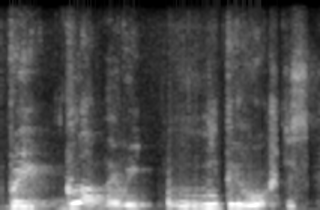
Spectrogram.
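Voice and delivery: slow soothing promise to a worried woman; gentle reassurance. Acted. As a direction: soothe her slowly, voice lifted. Reassuring distressed Mary.

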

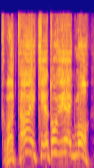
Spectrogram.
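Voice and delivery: high, sharp order; shout. A narrator's reading. Scratched agent to his men, shouted order. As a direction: yell the order. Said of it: "крикнул тот".

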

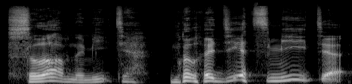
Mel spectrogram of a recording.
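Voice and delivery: soft praise with a touch of malice; understated venom, voice dropping on the name; spiteful exclamation. A narrator's reading. Grushenka cheers Mitya on, quietly spiteful. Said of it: "страшно злобная нотка прозвенела в её восклицании".

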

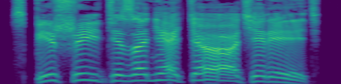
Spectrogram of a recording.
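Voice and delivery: high, drawn-out jeering shout; straining yell. A narrator's reading. Malfoy calls the pupils in the yard to queue, yelling. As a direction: holler it like a mocking barker. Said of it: "надрывал глотку Малфой".

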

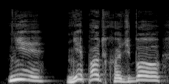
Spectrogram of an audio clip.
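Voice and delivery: high, loud, drawn-out warning; panicky, slow and high-pitched protest; alarmed warning. A narrator's reading. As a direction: ward them off, breaking off mid-threat. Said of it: "cofnęła się gwałtownie".

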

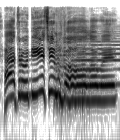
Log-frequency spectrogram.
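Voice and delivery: high, loud, drawn-out death sentence; furious shout. A narrator's reading. Queen sentences the gardeners to death, furious shout. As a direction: shriek the order slowly and fully.

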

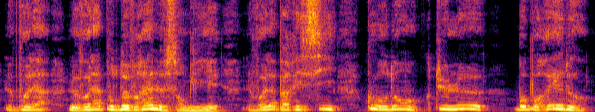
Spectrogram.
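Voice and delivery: high, loud alarmed yell; a voice shouting that the boar is here. Acted. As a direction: call out urgently across the field. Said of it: "une voix cria".

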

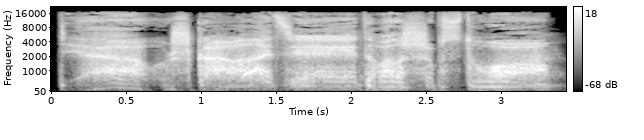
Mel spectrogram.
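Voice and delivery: slow raspy whisper, sly; sly rustling whisper. A narrator's reading. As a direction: rustle it slyly. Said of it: "лукаво прошелестел незваный гость".

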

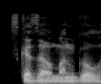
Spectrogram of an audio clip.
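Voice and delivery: ordinary delivery

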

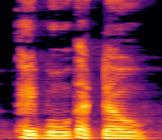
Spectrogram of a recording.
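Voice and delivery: ordinary delivery, nothing marked

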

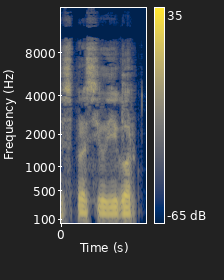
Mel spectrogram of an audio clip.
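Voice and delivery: ordinary delivery, nothing marked

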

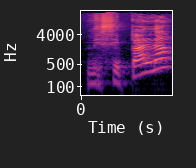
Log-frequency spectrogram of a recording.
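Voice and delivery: triumphant discovery; exclaiming. A narrator's reading. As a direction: cry it out as he spots the print. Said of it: "s'écria-t-il".

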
